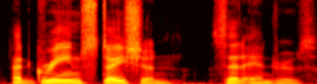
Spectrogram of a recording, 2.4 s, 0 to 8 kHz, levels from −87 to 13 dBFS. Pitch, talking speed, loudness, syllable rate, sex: 145 Hz, 125 wpm, -16 LUFS, 3.5 syllables/s, male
